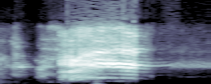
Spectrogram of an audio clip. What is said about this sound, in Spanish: el gato se asusta.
